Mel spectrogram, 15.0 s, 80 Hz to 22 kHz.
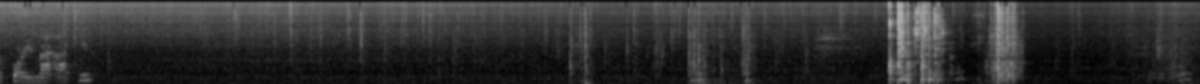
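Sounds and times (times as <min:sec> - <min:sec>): oil crackling in a frying pan: 0:00.0 - 0:15.0.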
